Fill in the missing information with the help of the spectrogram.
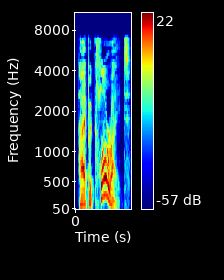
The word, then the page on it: hypochlorite: British English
